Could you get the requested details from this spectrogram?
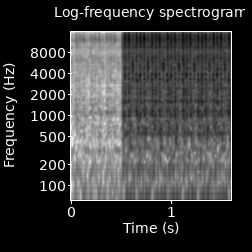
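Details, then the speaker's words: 2009 VW Golf 1.6 TDI (CAYB, 90 hp) with codes P0203 and P0606, idling on three cylinders: a lumpy, uneven beat with a missing pulse. The cylinder 3 injector failed, and unplugging it changes nothing. "engine is running on three cylinders the cylinder three which is the bad one I'm just going to disconnect the cable see that nothing changes"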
